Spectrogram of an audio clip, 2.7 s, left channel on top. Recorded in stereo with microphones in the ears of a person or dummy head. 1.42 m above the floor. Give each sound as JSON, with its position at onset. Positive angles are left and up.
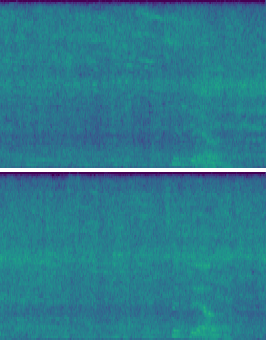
{"t": 1.7, "sound": "a man speaking", "side_deg": -50, "distance_m": 2.5}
